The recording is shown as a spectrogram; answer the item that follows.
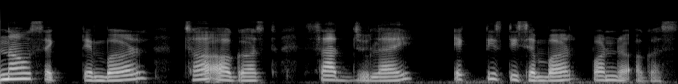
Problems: none marked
